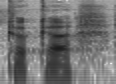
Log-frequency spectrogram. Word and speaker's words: Quooker: This podcast is sponsored by Cooker, spelt Quooker, pronounced Cooker.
